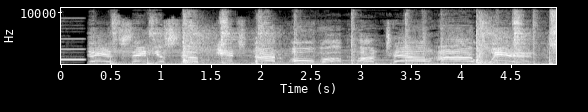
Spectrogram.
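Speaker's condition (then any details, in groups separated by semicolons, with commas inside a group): No condition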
